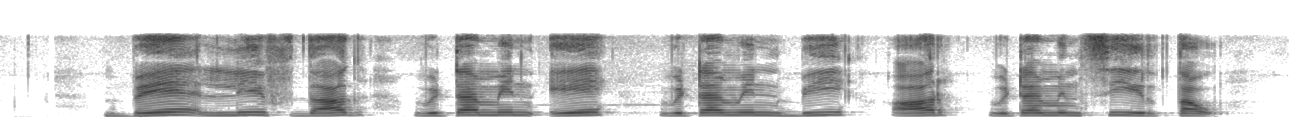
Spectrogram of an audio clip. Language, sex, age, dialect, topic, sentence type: Kannada, male, 31-35, Northeastern, agriculture, statement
